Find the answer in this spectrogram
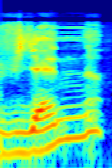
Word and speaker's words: viennent: Ils viennent, elles viennent. Ils viennent, elles viennent. Alright? E-N-T, you don't pronounce them.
